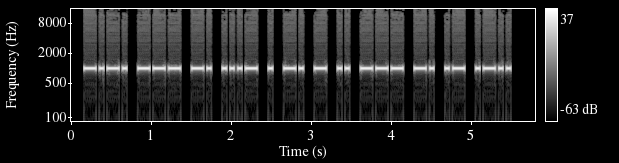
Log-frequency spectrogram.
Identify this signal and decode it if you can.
Morse code, heard as a keyed tone, about 25 wpm, 1000 Hz. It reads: CONVENTIONAL
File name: qotdfiles / 25wpm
